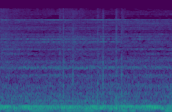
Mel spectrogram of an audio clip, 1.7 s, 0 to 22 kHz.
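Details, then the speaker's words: Zhukovsky gas heating boiler made in 1997, gas valve at about a quarter to half open: steady low roar with a grunting flutter. The noise vanishes when more gas is added and does not change with the damper. "Да наверное половина вот при этом положении слышно такие небольшие шумы котла при добавлении все пропадает"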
